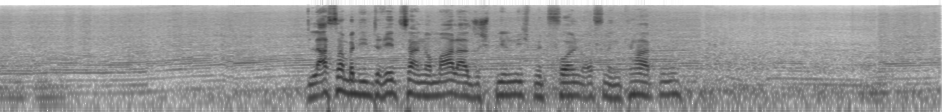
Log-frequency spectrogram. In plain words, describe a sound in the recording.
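A racing car engine roars and rises in pitch as the car speeds up, shifting through gears.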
